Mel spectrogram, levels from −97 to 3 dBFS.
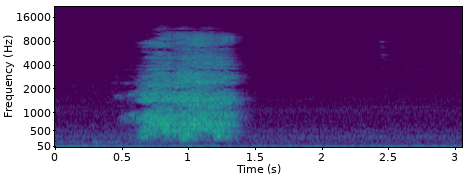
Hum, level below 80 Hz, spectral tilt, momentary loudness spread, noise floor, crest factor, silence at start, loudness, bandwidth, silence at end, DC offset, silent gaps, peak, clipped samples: none; -64 dBFS; -1 dB/octave; 13 LU; -64 dBFS; 20 dB; 0 s; -37 LUFS; 15.5 kHz; 0.2 s; under 0.1%; none; -22 dBFS; under 0.1%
